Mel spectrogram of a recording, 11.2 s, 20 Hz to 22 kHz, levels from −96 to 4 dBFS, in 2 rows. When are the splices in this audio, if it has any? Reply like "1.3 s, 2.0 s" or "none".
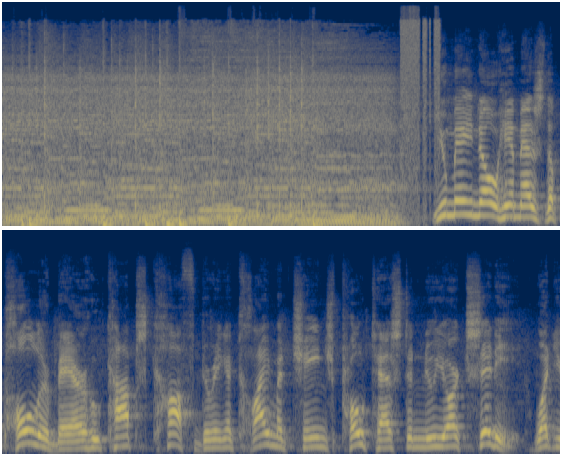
3.9 s, 6.6 s

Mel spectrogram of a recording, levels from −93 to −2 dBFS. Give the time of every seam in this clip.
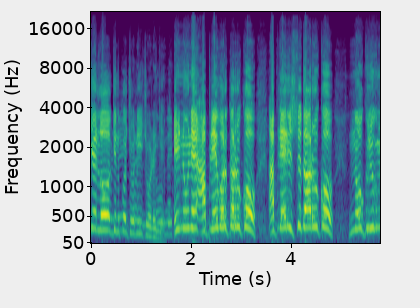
1.5 s

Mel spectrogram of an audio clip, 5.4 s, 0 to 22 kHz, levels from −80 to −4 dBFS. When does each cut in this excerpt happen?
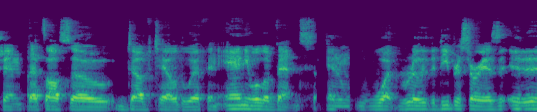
none

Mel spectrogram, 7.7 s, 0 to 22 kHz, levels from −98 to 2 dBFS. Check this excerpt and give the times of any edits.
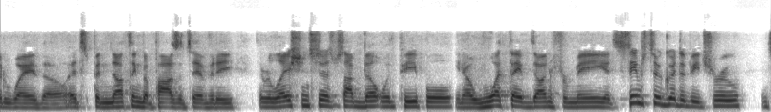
4.6 s, 6.2 s

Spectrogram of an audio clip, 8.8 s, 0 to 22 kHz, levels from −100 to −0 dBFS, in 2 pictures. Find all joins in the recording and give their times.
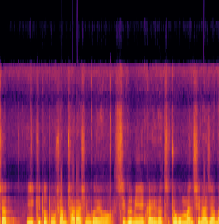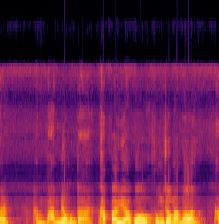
2.3 s, 6.3 s, 7.4 s

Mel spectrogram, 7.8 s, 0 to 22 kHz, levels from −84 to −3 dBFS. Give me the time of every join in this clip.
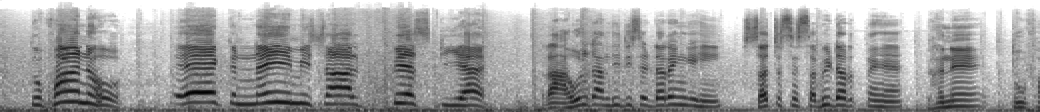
3.8 s, 5.5 s, 7.0 s

